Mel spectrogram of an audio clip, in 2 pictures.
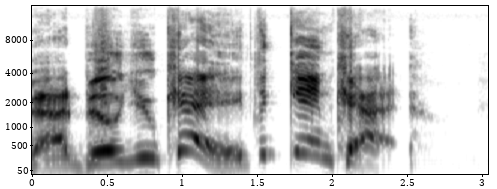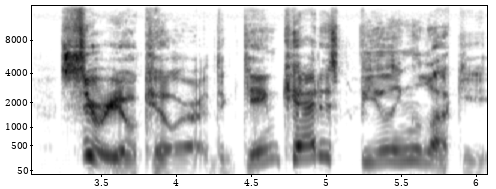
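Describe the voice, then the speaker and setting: Using a put-on character voice, a man talks fairly slowly at a high pitch. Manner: announcer-style.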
